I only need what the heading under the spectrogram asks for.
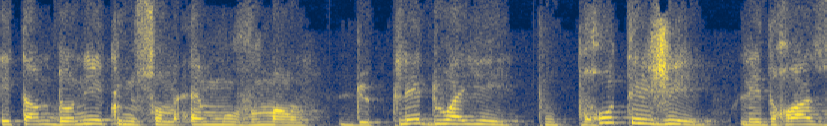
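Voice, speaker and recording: A woman's pitch is medium. She talks at a very slow pace. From Guinea. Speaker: social entrepreneur and politician. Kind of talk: radio interview. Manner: hesitant with frequent fillers.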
